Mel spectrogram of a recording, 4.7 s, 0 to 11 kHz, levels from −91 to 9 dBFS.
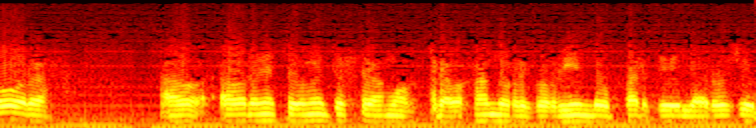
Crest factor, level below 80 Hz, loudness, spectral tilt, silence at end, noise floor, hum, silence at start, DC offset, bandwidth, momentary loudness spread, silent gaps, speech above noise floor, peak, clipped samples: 10 dB; -32 dBFS; -12 LUFS; -9 dB/octave; 0 s; -30 dBFS; none; 0 s; 2%; 6.4 kHz; 3 LU; none; 19 dB; 0 dBFS; under 0.1%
